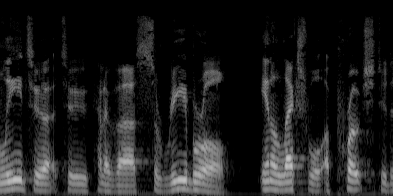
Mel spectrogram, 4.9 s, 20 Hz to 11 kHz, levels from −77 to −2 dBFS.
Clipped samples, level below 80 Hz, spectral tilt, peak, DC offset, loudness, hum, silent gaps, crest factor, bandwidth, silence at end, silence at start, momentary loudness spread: under 0.1%; -66 dBFS; -6 dB/octave; -14 dBFS; under 0.1%; -31 LUFS; none; none; 18 dB; 8.6 kHz; 0 s; 0 s; 10 LU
